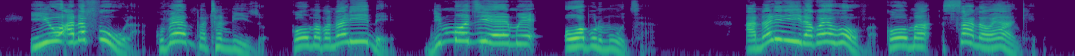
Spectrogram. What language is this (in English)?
Nyanja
